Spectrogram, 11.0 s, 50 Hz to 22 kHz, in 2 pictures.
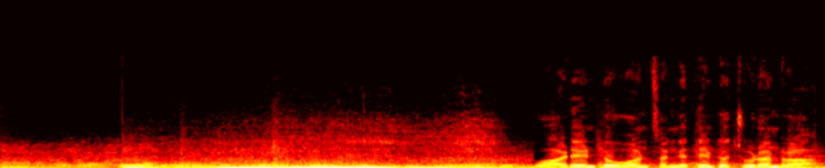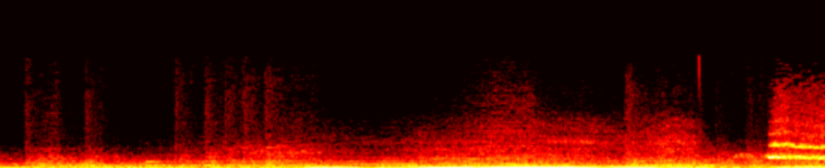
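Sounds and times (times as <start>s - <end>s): car tyres squealing: 6.8s - 11.0s.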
